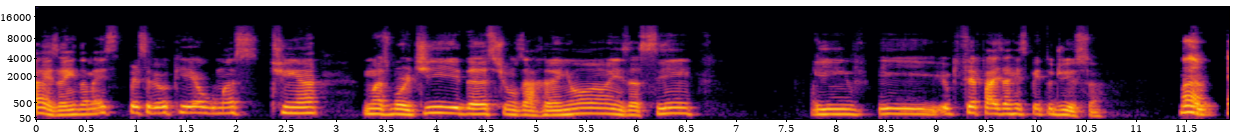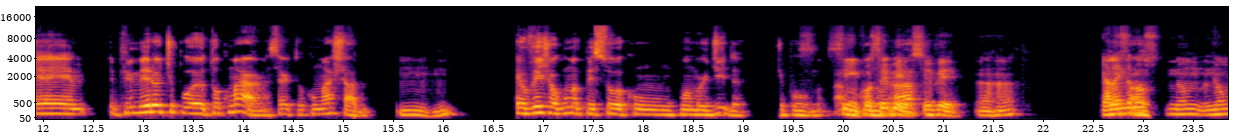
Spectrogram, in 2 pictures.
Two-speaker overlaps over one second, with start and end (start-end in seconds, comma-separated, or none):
19.5-20.9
